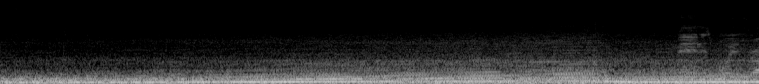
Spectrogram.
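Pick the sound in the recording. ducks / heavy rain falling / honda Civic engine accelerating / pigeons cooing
honda Civic engine accelerating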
